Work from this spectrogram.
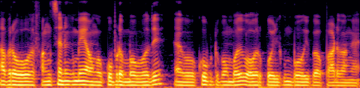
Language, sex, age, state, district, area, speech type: Tamil, male, 18-30, Tamil Nadu, Coimbatore, rural, spontaneous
